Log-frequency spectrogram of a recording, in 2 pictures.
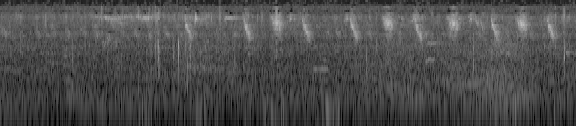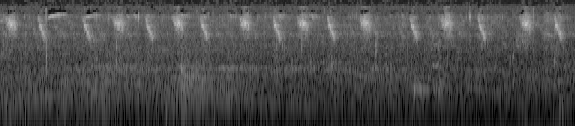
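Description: A small bird calling over and over: short, high chirps that each drop quickly in pitch, about three every two seconds.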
